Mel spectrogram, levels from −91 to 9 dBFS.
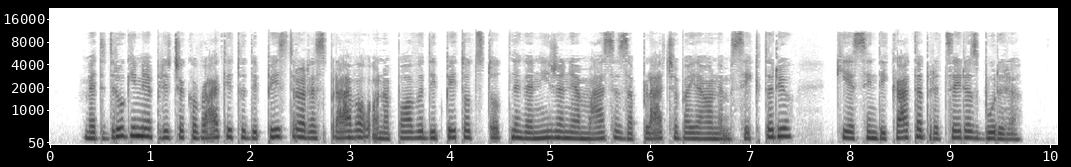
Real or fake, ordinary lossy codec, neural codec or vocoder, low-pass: fake; AAC, 32 kbps; codec, 24 kHz, 0.9 kbps, WavTokenizer, small release; 10.8 kHz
